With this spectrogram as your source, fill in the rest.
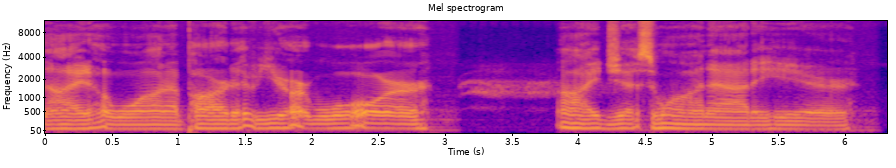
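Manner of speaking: cheeks puffed out, words dragged very slow. Imitating a guy from a Showtime series, talking with puffed-out cheeks. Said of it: "puffed out cheeks and like just kind of talk like this".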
